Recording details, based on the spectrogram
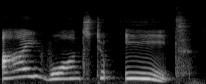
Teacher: довгий звук і чіткий переважно він під наголосом і він чітко вимовляється як і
